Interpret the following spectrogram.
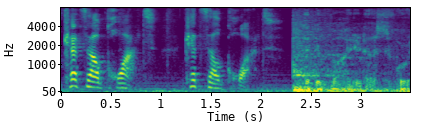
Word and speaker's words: Quetzalcoatl: It's pronounced Quetzalcoatl.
